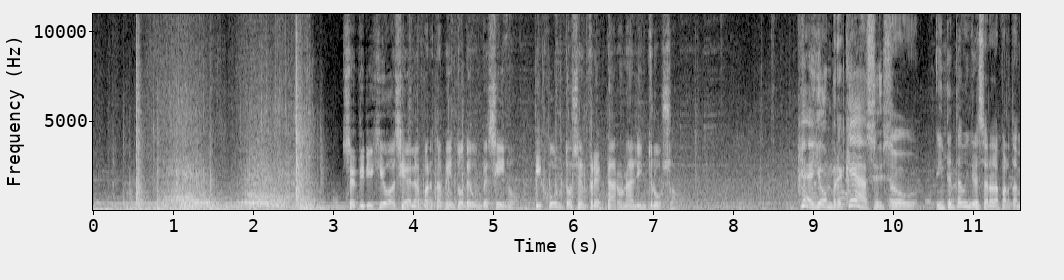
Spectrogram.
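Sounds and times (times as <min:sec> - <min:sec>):
back door scraping and rumbling as it swings: 0:00.5 - 0:02.9
speech: 0:03.2 - 0:07.6, 0:08.8 - 0:11.5.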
